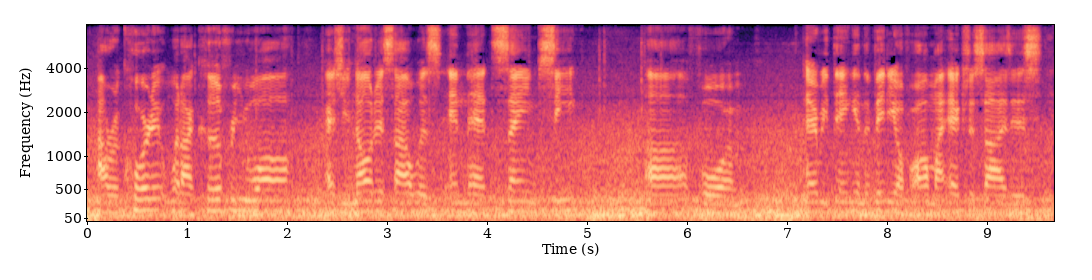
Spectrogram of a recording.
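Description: A man's voice comes through dry, with no echo, under loud background noise. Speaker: fitness vlogger. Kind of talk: casual vlog chat. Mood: relieved, upbeat. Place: car.

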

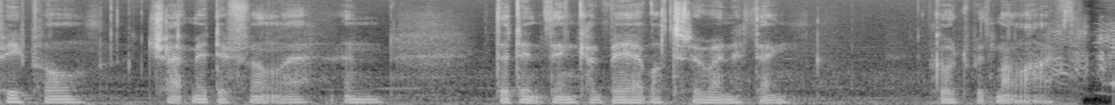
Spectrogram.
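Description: With noticeable background noise behind him, a man with a Yorkshire accent speaks at a moderate pace in a very deep, low, monotone, flat voice, leaving long, frequent pauses. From northern England, Leeds. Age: 20s. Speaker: performing arts student and campaigner. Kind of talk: interview; documentary narration.

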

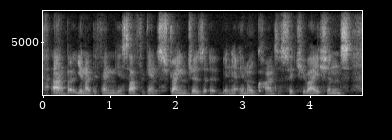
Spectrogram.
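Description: The background is quiet. A man speaks at a fairly low pitch. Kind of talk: casual vlog chat. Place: home room. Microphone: phone near.

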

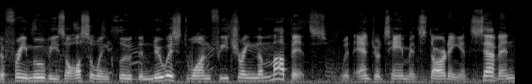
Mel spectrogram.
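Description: A man talks at a fairly quick pace with hardly any pauses. Music plays in the background. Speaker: TV news reporter. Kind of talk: TV news report. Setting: outdoors.

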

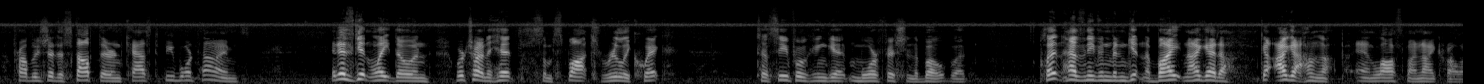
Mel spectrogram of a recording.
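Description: Delivered at a fairly quick pace, this voice has big swings in loudness and ordinary pitch variation, with a dry sound and no echo. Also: man. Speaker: fishing vlogger. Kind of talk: casual vlog chat. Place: boat.

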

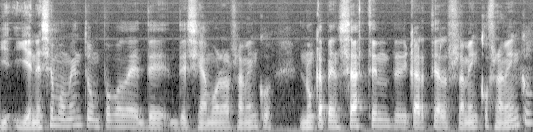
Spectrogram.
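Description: The man talks very quickly. His intonation is fairly level throughout. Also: medium pitch for a man. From Chile. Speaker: podcast host and flamenco guitar teacher. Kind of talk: casual interview chat. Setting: hotel.

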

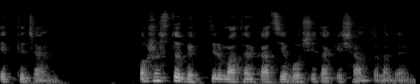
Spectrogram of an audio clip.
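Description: A man talks in a plain, everyday voice. His intonation is lively. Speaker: author reading his own story. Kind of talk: short story reading.

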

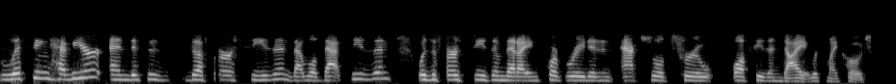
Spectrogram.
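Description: A woman with an ordinary speaking voice talks at a medium pitch and a moderate pace. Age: 20s. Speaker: bikini fitness competitor. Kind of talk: interview.

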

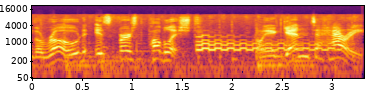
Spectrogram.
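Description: The speech moves at a moderate pace over loud music in the background. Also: man. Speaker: quiz show host. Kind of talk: game show hosting. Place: studio.

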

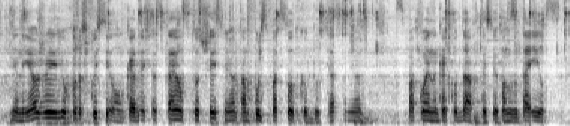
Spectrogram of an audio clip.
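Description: A man at fairly low pitch with ordinary pitch variation and a fairly quick pace, over loud background noise. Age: 30s. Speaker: poker player; show host. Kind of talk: casual chat. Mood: relaxed, joking. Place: studio. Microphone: lapel.

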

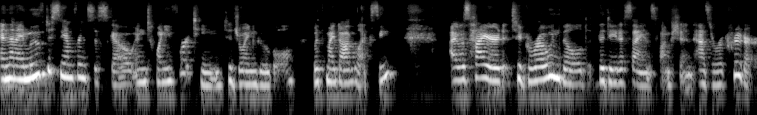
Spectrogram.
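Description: At a moderate pace, a woman speaks with lively intonation and a fairly high pitch. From Texas. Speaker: HR professional. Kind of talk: virtual conference talk. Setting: video call. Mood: warm, smiling. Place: home room.

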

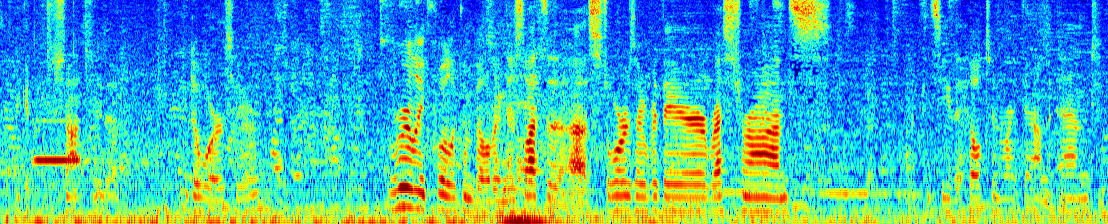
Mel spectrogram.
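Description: Long, frequent pauses break up the speech while clear music plays in the background. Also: moderate pace. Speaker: travel vlogger. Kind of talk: casual tour commentary. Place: bus. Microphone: phone near.

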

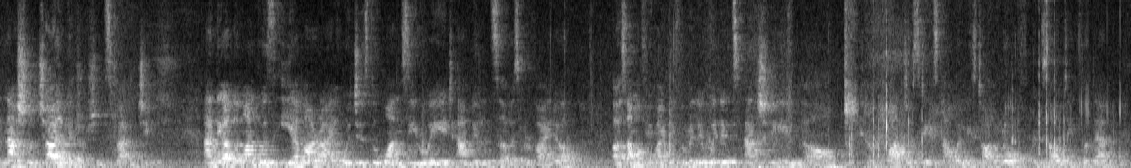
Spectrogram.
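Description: A woman talks at a very fast pace over loud background noise. Room echo is audible throughout. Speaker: guest. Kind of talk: interview answer. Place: hall.

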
